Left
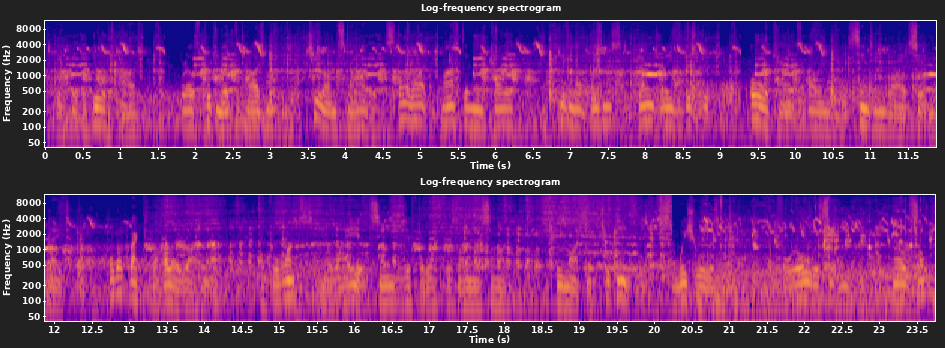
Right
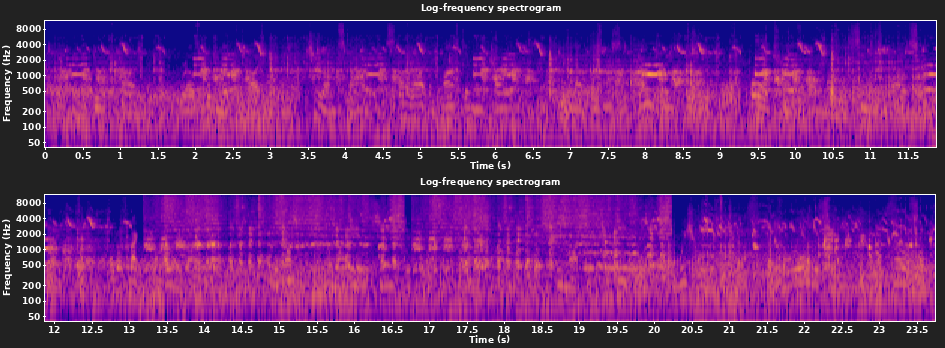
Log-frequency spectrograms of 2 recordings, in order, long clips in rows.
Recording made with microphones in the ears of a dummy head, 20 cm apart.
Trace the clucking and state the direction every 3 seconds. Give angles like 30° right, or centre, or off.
60° left, 60° left, 40° left, centre, 20° right, 20° right, centre, 30° left.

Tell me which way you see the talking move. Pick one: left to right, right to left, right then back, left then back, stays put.
stays put.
